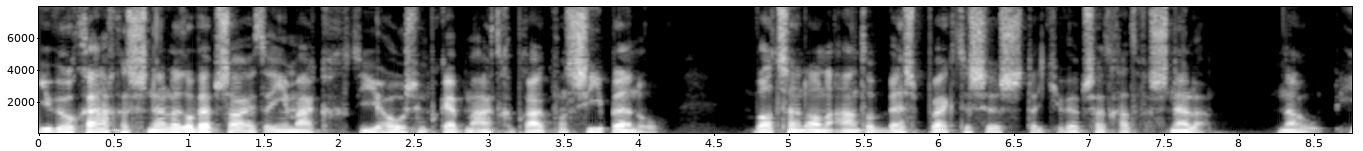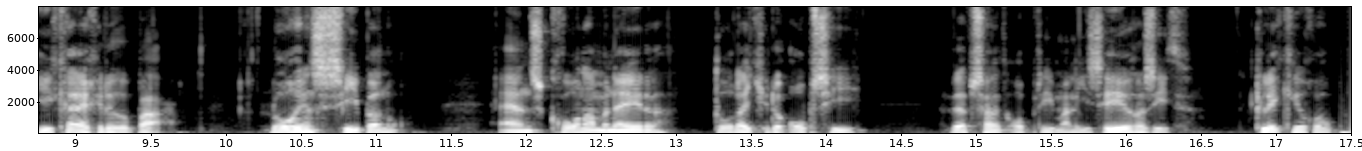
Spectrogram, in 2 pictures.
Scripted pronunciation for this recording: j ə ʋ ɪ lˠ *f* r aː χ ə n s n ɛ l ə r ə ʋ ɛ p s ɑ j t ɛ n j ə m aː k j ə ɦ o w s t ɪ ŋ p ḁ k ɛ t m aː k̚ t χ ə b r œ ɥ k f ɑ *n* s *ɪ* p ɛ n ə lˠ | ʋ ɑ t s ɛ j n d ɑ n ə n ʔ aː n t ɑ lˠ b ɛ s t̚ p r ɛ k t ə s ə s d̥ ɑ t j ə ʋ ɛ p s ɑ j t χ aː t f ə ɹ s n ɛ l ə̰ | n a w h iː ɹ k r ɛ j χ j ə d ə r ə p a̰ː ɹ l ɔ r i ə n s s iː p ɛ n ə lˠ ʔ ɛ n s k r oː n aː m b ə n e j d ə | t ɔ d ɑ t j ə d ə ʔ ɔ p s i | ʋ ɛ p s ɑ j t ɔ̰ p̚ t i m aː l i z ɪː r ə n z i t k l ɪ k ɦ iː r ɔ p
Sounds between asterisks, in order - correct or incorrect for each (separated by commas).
incorrect, correct, incorrect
